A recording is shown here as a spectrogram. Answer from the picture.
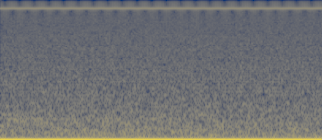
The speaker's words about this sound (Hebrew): צליל המכונית שברקע.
